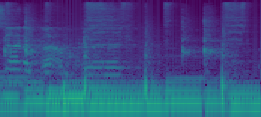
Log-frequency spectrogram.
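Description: Instrumental passage of a band's song without vocals: a drum kit plays a steady beat of bass drum and snare hits over held bass notes and a pitched melodic part.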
